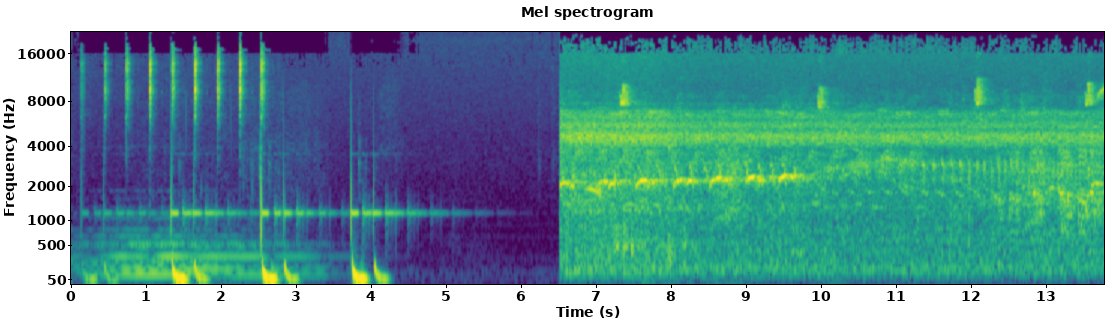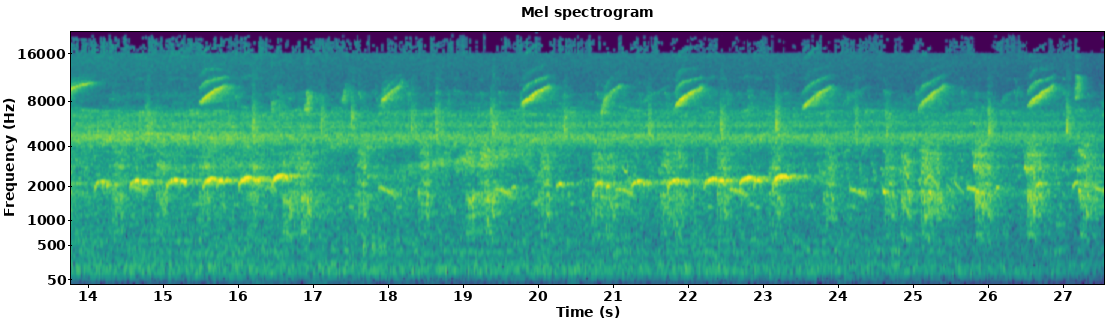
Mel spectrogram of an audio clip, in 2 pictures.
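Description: A dense, steady insect drone fills the air in an Amazon rainforest in Ecuador, broken by repeated harsh squawks and shrill chirping calls from macaws and other creatures, following a brief opening burst of sound and a short silence.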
